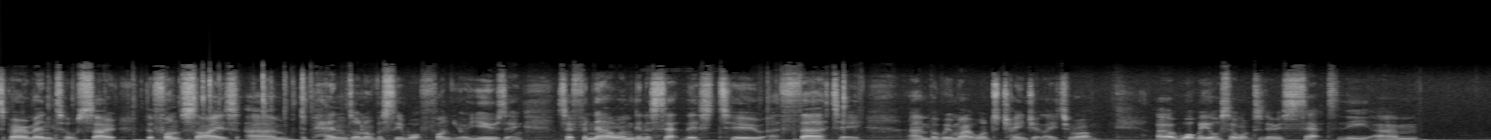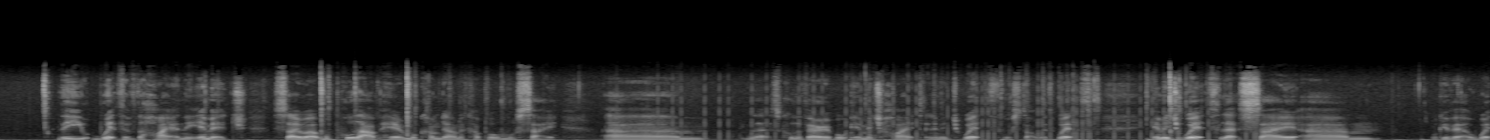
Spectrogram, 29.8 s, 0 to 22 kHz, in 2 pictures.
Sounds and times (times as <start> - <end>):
Speech: 0.0 - 11.0, 11.6 - 14.2, 15.4 - 25.8, 26.4 - 29.8.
